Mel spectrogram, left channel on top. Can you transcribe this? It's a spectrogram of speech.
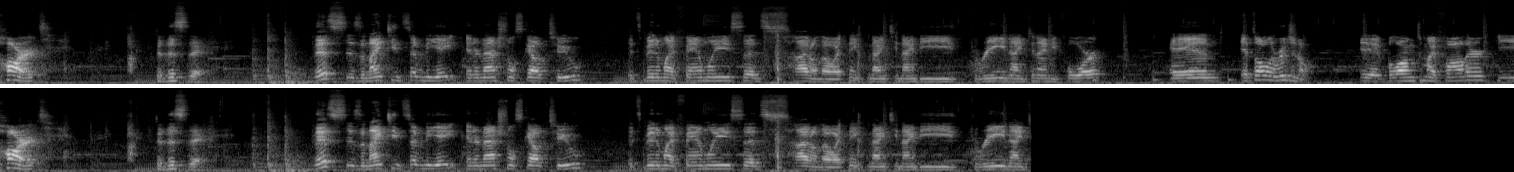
to this thing. This is a 1978 International Scout II. It's been in my family since, I don't know, I think 1993, 1994. And it's all original. It belonged to my father.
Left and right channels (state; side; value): drops out; right; at 10.4 s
